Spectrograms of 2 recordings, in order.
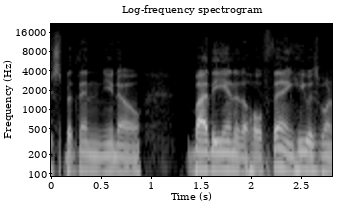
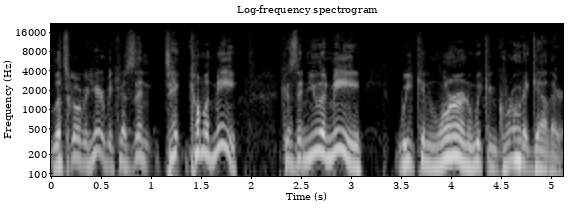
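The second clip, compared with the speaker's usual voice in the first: squeaky, high puppet-frog voice; 7 semitones higher than usual. Acting out Ben trying to reach out to her, in an almost Kermit the Frog voice. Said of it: "I almost sounded like Kermit the Frog there".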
